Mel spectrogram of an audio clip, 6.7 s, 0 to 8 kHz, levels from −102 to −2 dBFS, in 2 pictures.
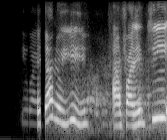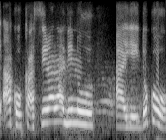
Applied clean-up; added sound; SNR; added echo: none; none; none; none.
